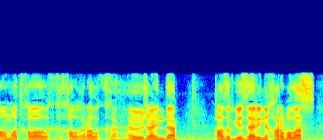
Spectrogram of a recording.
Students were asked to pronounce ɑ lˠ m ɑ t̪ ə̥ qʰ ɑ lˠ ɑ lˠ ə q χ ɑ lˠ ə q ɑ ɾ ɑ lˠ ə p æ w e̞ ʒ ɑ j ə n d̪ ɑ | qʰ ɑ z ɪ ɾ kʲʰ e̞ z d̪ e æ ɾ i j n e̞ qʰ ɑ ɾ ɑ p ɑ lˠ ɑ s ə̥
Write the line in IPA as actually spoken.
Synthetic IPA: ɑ lˠ m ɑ t̪ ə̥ qʰ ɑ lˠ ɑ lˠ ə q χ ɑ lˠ ə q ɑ ɾ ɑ lˠ ə q æ w e̞ ʒ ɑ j ə n d̪ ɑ | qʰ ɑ z ɪ ɾ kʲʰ e̞ z d̪ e æ ɾ i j n e̞ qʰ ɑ ɾ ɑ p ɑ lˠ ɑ s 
